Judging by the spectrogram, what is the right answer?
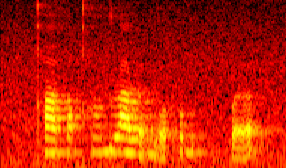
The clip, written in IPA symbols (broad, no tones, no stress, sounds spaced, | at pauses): qʰ a θ o qʰ o̤ ɡ ɹ a ɹ ə̰ ɡ o̰ h o b ə̤ pː ə̰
